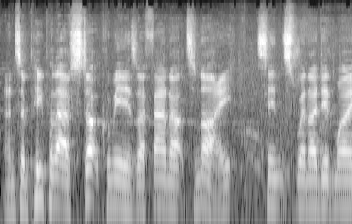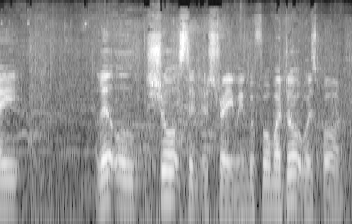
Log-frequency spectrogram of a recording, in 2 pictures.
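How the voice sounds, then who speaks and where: A man's voice: on the high side, a little fast, fairly bright tone, soft background music. A man live streaming, chatting to his viewers in an informal, rambling, encouraging way. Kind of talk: casual chat with stream viewers.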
